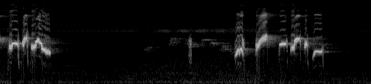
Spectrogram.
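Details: Red-whiskered bulbul in a cage in Thailand, song meant to excite other caged birds; a short burst of bubbling whistles, a pause, then a longer phrase of bright, descending chirpy notes.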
